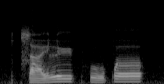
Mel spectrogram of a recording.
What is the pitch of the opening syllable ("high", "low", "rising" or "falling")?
rising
